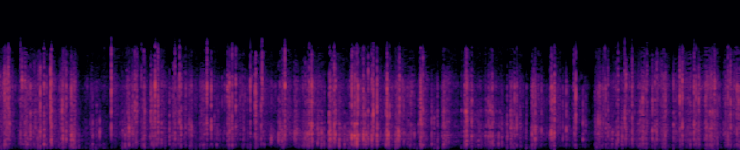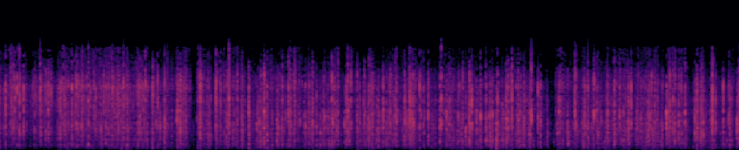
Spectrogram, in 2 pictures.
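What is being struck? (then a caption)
Small plastic pouch. A small green and white Pür gum resealable plastic pouch is squeezed, crinkled and scratched with long nails, then handled on the table. Dense, bright crinkling and scratching runs steadily throughout with little low end. The crackles are short and dry.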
